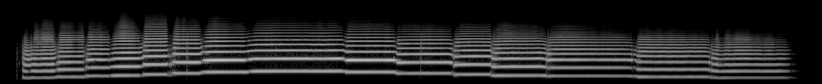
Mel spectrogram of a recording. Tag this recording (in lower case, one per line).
trumpet
music
brass instrument
musical instrument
